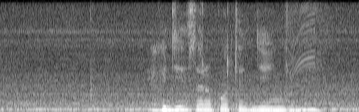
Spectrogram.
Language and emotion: Russian, neutral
